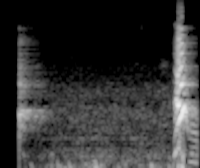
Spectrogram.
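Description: Shih Tzu puppy barking twice: a short bark just after the start and a louder, higher yap near the end.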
